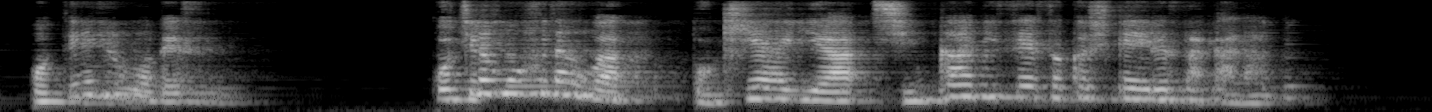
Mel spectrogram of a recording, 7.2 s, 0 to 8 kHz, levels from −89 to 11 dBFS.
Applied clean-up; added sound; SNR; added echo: neural mask model DeepFilterNet 3.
